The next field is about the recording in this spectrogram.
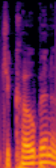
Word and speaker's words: Jacobin: There was a good piece at the is it Jacobin? Is that how you pronounce that? – Sure.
